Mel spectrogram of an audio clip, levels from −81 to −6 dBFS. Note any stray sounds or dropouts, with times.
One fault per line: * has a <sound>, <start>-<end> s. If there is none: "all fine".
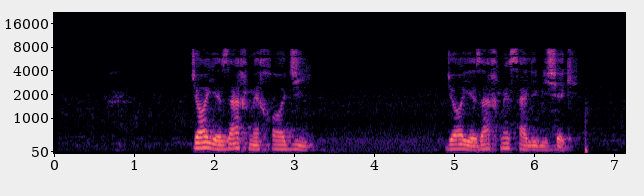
all fine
